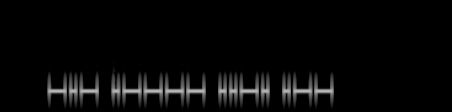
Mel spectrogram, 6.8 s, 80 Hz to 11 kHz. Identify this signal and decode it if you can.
Morse code, heard as a keyed tone, about 15 wpm, 700 Hz. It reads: K1FW
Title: USA Call Signs - 4 Characters - Repeated 3x - 15wpm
